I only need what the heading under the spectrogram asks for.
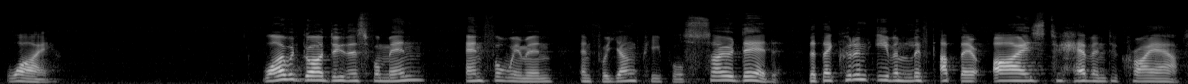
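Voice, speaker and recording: A man preaching an expository sermon, slow and emphatic with dramatic pauses. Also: on the high side, pushed and bright, rough recording.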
